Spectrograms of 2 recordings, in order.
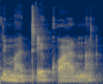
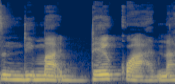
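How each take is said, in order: First: The second word has a t sound. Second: The second word has a d sound. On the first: The speaker calls it wrong. "It's not ndi matekwana" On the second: The speaker calls it right. "It's ndi madekwana"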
